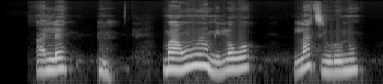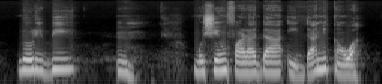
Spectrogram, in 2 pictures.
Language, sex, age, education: Yoruba, female, 30-45, tertiary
